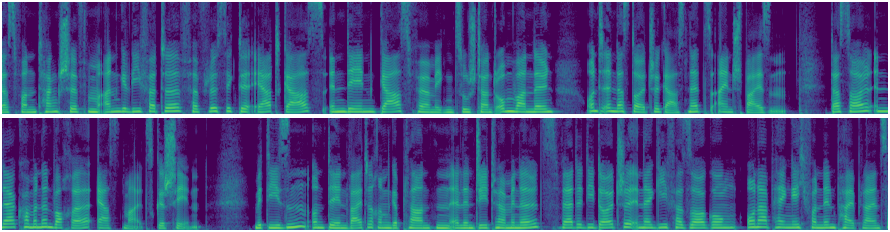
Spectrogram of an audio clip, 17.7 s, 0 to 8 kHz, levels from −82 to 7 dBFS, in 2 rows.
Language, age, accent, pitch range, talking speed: German, 30-49, German, 185-220 Hz, 135 wpm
